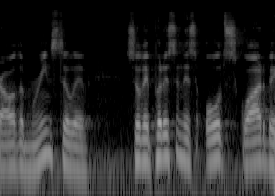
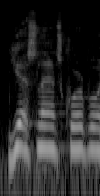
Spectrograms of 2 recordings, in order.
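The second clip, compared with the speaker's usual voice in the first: eager junior; 8 semitones higher than usual. Retold or imitated. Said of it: "I was just like".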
